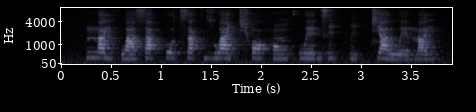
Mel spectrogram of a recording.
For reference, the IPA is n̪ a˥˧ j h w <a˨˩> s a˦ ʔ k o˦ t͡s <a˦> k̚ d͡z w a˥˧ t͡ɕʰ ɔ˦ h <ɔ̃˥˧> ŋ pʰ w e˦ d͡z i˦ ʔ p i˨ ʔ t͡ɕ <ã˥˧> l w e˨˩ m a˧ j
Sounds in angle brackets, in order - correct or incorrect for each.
correct, correct, incorrect: ɔ̃˧, incorrect: a˥˧

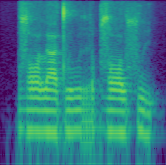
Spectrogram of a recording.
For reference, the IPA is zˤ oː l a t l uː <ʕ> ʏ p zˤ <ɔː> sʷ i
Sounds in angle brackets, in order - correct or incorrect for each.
incorrect: r, incorrect: oː

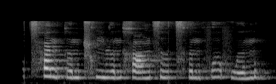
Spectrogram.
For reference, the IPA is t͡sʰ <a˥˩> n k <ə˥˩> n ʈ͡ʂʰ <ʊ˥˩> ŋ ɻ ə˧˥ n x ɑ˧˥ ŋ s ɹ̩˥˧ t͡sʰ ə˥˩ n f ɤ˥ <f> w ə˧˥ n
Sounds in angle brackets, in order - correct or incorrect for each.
correct, incorrect: ə˧˥, incorrect: ʊ˧, correct

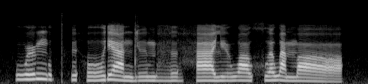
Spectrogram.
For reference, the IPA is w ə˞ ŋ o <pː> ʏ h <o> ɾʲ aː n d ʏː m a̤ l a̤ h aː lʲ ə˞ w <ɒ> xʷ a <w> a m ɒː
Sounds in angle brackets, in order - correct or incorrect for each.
incorrect: pʰ, incorrect: oː, incorrect: ɒː, correct

